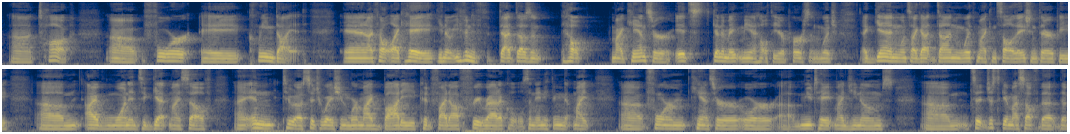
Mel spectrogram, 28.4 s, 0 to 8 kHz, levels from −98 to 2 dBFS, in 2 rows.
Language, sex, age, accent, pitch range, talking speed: English, male, 30-49, American, 110-125 Hz, 165 wpm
